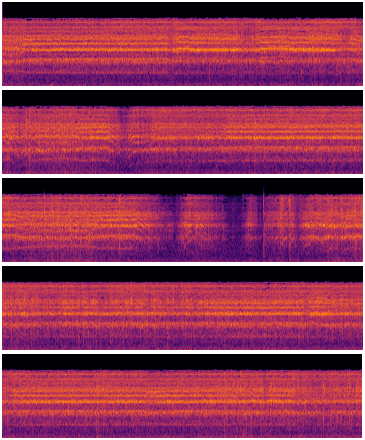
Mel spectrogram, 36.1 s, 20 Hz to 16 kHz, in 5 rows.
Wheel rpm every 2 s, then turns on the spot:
160, 160, 160, 150, 140, 150, 160, 160, 100, 20, 110, 160, 160, 160, 160, 160, 160, 160.
none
